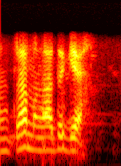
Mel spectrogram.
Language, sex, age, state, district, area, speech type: Manipuri, female, 30-45, Manipur, Kangpokpi, urban, conversation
